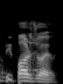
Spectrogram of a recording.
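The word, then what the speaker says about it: Biparjoy: ठीक, इसको बिपौर जॉय भी बोलते हैं ना, बांग्ला में बिपौर जॉय बोलते हैं, जो प्रोनाउंसिएशन होता है इसका होता है वो बिपौर जॉय।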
